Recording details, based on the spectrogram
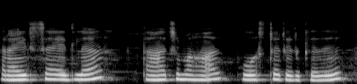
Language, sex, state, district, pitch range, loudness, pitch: Tamil, female, Tamil Nadu, Kanyakumari, 210-235 Hz, -14 LUFS, 220 Hz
